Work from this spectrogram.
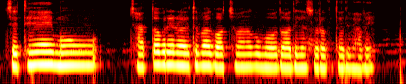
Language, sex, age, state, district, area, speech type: Odia, female, 18-30, Odisha, Ganjam, urban, spontaneous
